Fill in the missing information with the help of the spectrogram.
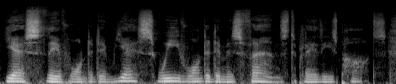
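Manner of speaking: ordinary delivery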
